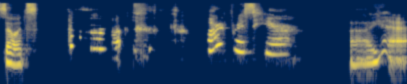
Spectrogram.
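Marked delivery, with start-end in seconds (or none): 0.0-3.6 put-on very high, light, airy, jittery, nervous young voice. A speaker demonstrates their character voices: Barbara's young, airy, nervous voice. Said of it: "super young and high pitched and airy and a little nervous".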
